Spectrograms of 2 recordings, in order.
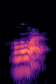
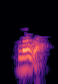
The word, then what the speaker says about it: floor: And it can all be, really described by how they pronounce the word floor. F-L-O-O-R. In the southern part of Georgia, it's pronounced Floa. Floa. No R in the word.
